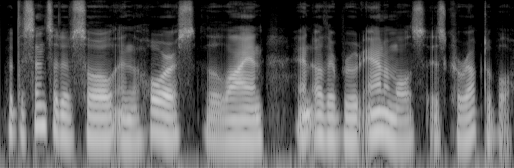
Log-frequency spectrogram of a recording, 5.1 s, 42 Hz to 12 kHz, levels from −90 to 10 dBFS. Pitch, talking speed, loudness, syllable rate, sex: 120 Hz, 175 wpm, -18 LUFS, 5.7 syllables/s, male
